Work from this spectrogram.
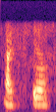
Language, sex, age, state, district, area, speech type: Sindhi, female, 30-45, Madhya Pradesh, Katni, rural, conversation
